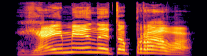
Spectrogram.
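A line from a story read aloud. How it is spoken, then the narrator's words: Growled reply. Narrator (Russian): Прорычал он в ответ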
